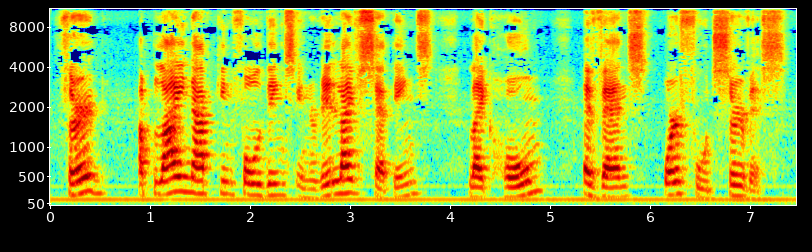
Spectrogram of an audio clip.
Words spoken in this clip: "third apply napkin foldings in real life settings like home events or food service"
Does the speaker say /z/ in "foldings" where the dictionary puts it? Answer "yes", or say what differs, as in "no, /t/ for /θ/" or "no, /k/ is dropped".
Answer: no, /s/ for /z/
